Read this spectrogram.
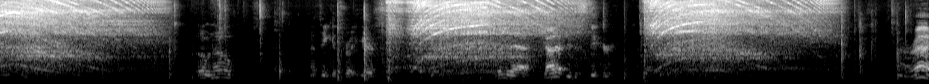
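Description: A power drill whirs in short bursts as it drives screws.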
